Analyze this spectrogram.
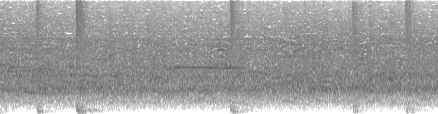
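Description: Punches land with heavy, dull thuds.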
